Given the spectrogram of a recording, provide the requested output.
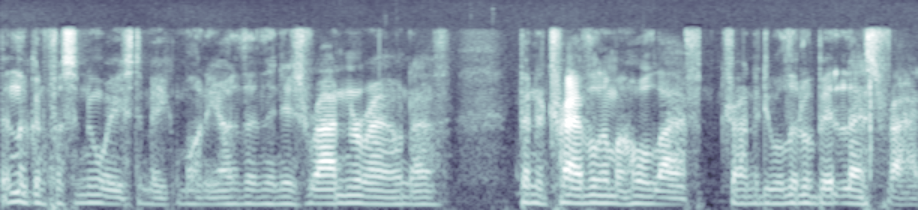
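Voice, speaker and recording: A man puts on a raspy character voice at a medium pitch. He rattles along at a very fast pace in a monotone, flat delivery. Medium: game stream. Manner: polite, folksy, says "sir" often.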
